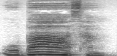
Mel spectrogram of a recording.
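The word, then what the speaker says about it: おばあさん: 이거는 발음을 오바3 얘는 오바상 이렇게 읽어야 돼요 그러니까 바에다가 아가 있기 때문에 바하가 아니라 발을 길게 뺀다는 거죠 이거는 오래 사셨으니까 할머니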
